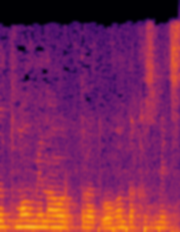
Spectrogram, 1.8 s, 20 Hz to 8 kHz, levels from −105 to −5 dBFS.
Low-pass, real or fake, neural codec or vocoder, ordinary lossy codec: 7.2 kHz; real; none; MP3, 32 kbps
